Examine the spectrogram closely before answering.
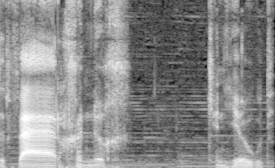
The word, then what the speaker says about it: Vergenoeg: Yeah, well, I like to pronounce it like the Afrikaners because that's the way to pronounce it. Vergenoeg.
